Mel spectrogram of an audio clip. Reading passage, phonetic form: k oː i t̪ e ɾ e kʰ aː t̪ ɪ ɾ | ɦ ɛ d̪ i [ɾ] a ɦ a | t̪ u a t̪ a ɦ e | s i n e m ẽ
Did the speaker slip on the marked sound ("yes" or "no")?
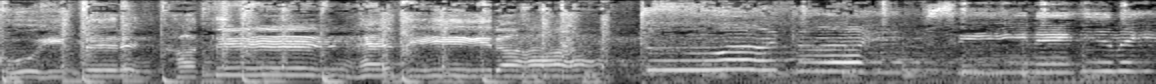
no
